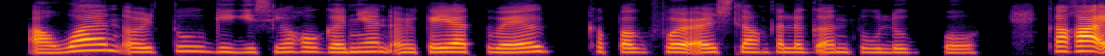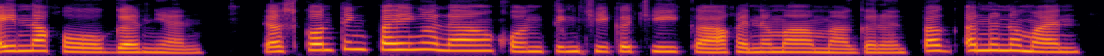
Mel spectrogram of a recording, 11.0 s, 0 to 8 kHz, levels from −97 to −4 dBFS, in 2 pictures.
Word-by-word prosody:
ah, 185 0 +1
1 295 +7 +4
or 225 0 0
2 265 -1 -5
gigising 220 0 -7
ako 235 0 -3
ganyan 230 +2 -1
or 210 - -3
kaya 225 0 +3
12 220 +4 +2 0.2
kapag 215 -2 -2
4 220 -1 +4
hours 215 +1 +1
lang 215 -1 -1
talaga 215 -1 -2
ang 215 - -8
tulog 200 -2 -7
ko, 190 +1 -7 0.3
kakain 270 +1 +8
ako 230 -6 -1
ganyan 205 -3 -2 0.3
tapos 255 +4 -1
konting 330 +3 +2
pahinga 345 0 +3
lang 290 0 +2
konting 250 0 -4
chika-chika 245 -4 -3
kina 220 0 -4
mama 215 -3 -2
gano'n. 195 0 -6
Pag 290 -2 +1
ano 305 0 +2
naman, 240 -7 0
225 Hz, 180 wpm, -24 LUFS, 210-265 Hz, 0.3 s, kakain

